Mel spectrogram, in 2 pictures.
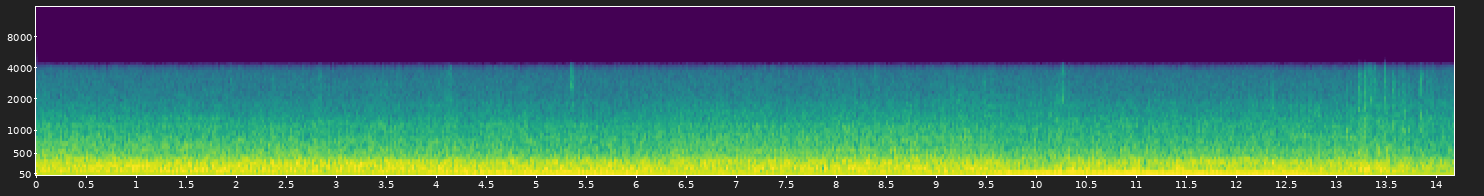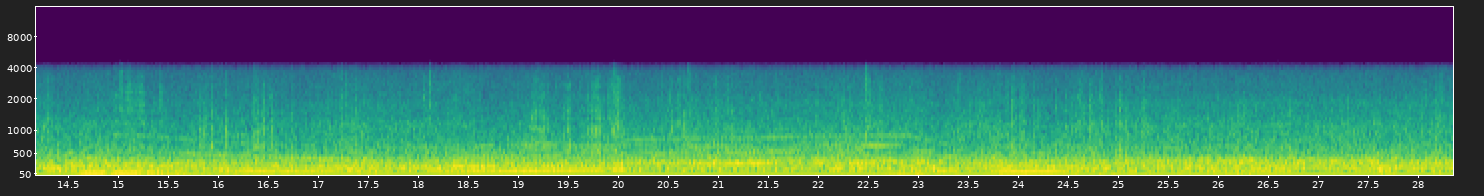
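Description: Mk2 Ford Mondeo ST24's 2.5-litre V6, with short-tube headers and a full 2.5-inch exhaust, heard from inside the cabin under way on track. It holds a steady drone for the first half, then the revs rise and fall repeatedly through the second half.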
